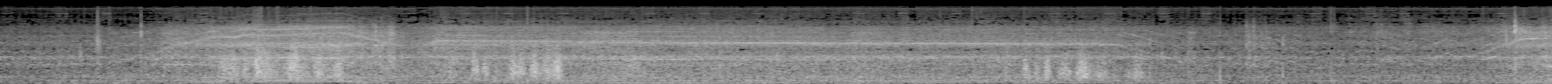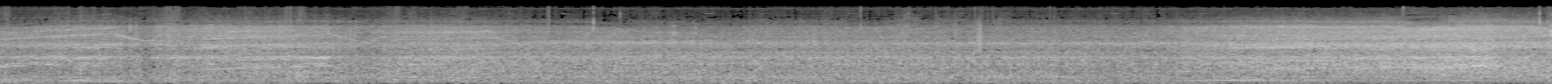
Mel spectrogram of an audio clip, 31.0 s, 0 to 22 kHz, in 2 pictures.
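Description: Honda ST1300 Pan European's V4 engine and wind noise on a helmet camera. The bike slows through a bend, then the engine pulls up through the revs as it accelerates away, growing louder about halfway through and again near the end.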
